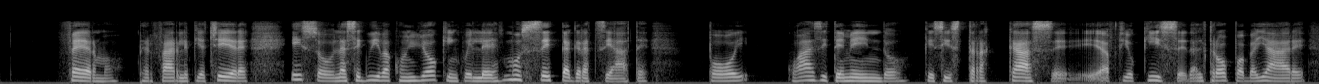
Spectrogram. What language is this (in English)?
Italian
